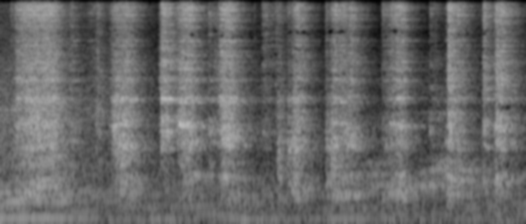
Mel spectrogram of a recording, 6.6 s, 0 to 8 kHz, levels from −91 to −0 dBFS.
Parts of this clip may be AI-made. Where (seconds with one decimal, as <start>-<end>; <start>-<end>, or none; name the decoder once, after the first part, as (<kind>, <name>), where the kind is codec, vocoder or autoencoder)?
none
